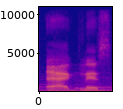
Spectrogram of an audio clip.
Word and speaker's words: Agnes: It's Agnes. I don't give a I know she doesn't pronounce the G.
